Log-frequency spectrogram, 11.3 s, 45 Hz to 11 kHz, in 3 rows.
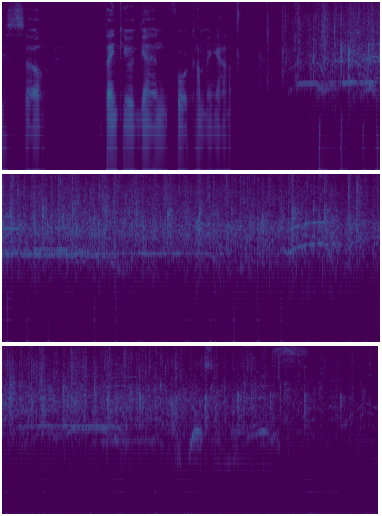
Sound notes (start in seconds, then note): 2.4 audience clapping; 2.8 audience cheering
